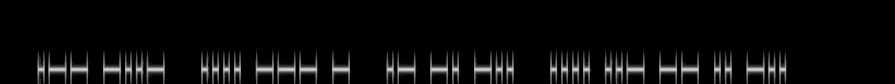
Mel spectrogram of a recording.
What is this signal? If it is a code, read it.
Morse code, heard as a keyed tone, about 22 wpm, 700 Hz. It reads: WX HOT AND HUMID
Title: Common QSO Phrases Encore 22wpm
